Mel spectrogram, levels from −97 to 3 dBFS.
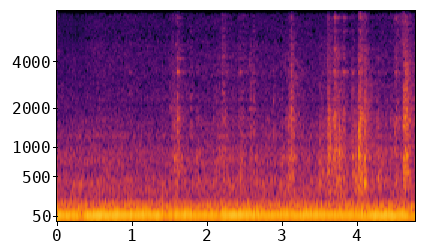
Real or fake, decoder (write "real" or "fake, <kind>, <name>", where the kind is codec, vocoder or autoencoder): real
